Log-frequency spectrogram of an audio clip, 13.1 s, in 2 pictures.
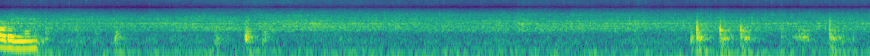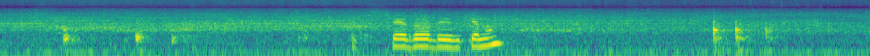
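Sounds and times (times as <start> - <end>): chicken sizzling in a pan: 0.0 - 13.0
spatula scraping a pan: 5.3 - 9.6.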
